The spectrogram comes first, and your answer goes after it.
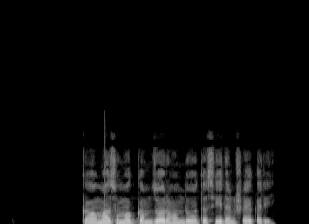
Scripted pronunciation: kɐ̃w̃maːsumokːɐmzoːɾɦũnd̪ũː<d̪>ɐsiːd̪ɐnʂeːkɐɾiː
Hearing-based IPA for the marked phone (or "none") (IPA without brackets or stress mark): t̪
